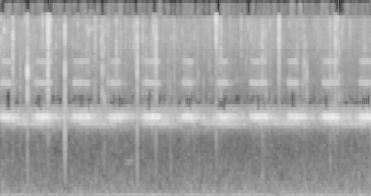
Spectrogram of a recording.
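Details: Distant night-time cricket chorus at a peaceful wilderness campsite under the stars: evenly pulsed, shrill chirps about two per second, accompanied by occasional campfire crackles and a soft low background hum.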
